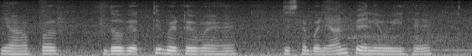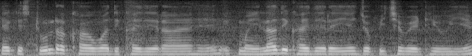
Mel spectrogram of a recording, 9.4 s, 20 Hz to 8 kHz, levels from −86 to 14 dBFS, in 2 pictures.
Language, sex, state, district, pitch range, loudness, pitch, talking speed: Chhattisgarhi, male, Chhattisgarh, Jashpur, 145-160 Hz, -16 LUFS, 150 Hz, 190 wpm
